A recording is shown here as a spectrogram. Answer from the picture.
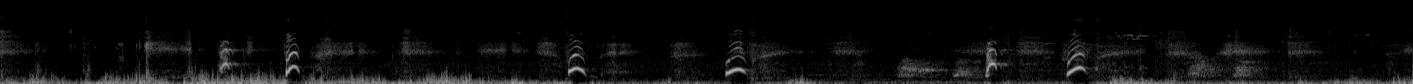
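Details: Pet dog giving short high whining yelps, each sliding upward then down, about six spread over fourteen seconds, over low rumbling background noise and faint speech.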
